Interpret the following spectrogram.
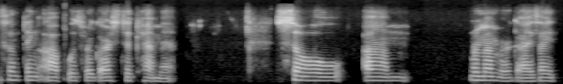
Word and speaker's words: Kemet: So, is it K E M I T? K E M E T. Oh, Kemet. Okay.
